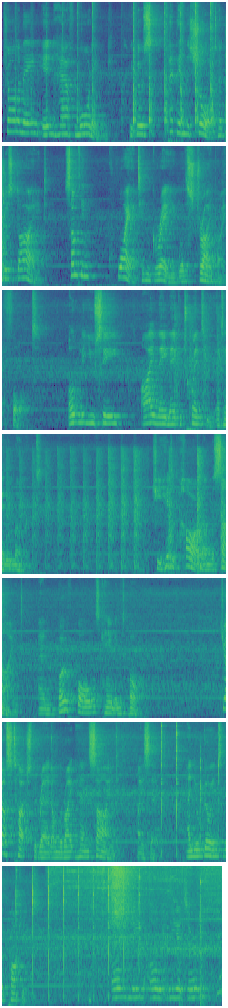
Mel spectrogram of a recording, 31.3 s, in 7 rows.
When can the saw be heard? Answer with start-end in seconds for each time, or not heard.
27.7-31.2.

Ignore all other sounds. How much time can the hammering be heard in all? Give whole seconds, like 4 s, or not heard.
16 s.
